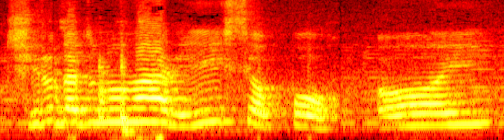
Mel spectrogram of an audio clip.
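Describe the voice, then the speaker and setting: A woman's voice: high voice, moderate pace, soft background music. A young woman in her twenties with a Brazilian Portuguese accent, chatting with strangers on a webcam with teasing, sarcastic banter from her home kitchen. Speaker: YouTuber. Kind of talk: casual webcam chat with strangers. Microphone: laptop webcam mic.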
